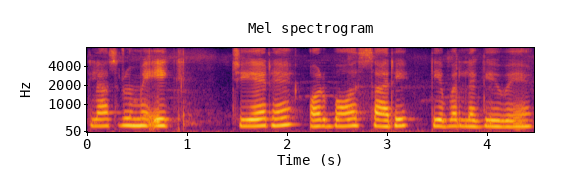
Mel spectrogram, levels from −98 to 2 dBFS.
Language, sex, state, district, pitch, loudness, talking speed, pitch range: Hindi, female, Bihar, West Champaran, 235 Hz, -15 LUFS, 175 wpm, 220-240 Hz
